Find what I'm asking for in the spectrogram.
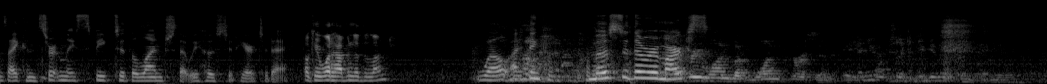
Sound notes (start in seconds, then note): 5.1 laughter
